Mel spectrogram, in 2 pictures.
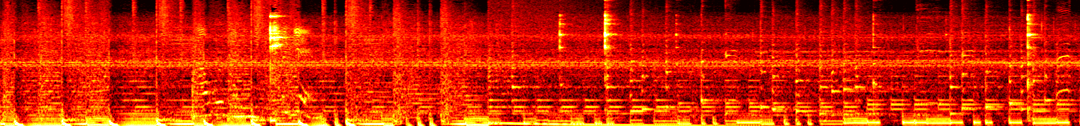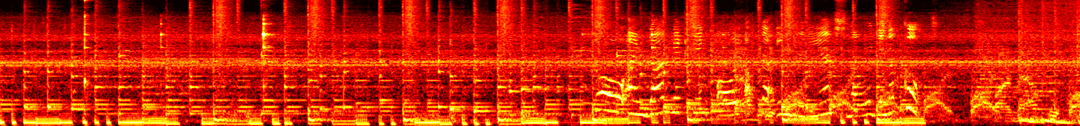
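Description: Background music, with a wire whisk clicking and clinking against a glass mixing bowl as pancake batter is beaten, a few clinks sharper than the rest.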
